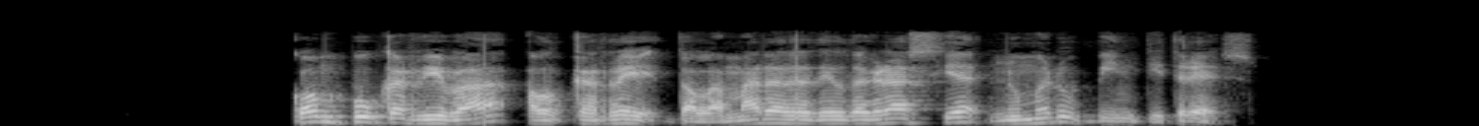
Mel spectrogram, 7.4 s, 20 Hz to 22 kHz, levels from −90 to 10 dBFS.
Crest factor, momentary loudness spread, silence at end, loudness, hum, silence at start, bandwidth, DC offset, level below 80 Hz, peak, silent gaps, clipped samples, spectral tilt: 16 dB; 10 LU; 1.15 s; -16 LUFS; none; 1.45 s; 8 kHz; under 0.1%; -58 dBFS; -2 dBFS; none; under 0.1%; -5.5 dB/octave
